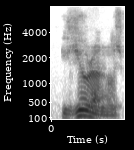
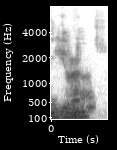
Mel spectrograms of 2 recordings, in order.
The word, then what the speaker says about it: Uranus: But not just the wind, the strength of the wind because Uran uh Uranus by the way that's how you should pronounce that planet Uranus.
